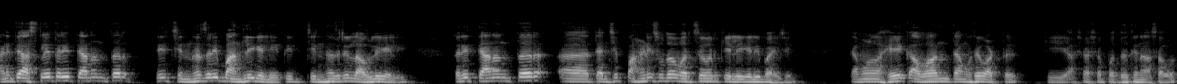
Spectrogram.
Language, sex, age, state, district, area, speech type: Marathi, male, 18-30, Maharashtra, Kolhapur, urban, spontaneous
